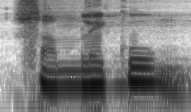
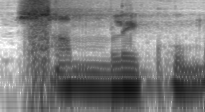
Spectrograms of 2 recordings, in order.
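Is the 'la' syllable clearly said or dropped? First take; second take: dropped; dropped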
